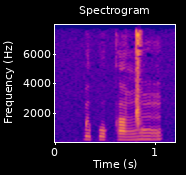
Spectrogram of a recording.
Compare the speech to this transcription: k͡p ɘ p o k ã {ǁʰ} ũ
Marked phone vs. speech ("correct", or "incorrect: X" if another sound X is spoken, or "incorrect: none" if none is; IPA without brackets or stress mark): incorrect: ŋ͡ǁ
